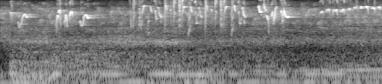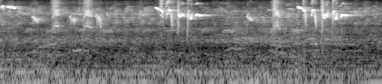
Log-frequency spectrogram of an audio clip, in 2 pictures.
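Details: Kinoi song from nature, used as a lure so kinoi answer quickly: long run of bright high chirps and thin rising and falling whistled slurs, broken into phrases, with short gaps near the end.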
